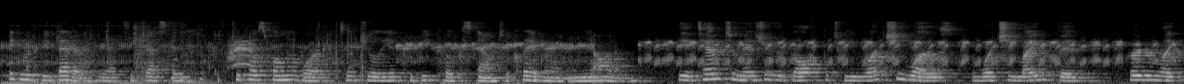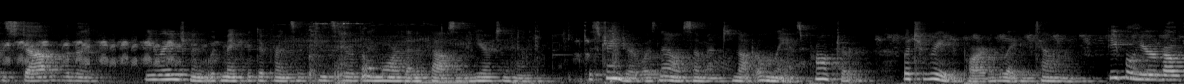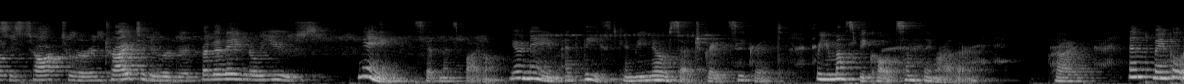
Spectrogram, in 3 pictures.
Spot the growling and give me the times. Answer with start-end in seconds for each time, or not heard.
14.9-16.6.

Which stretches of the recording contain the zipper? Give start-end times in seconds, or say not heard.
not heard.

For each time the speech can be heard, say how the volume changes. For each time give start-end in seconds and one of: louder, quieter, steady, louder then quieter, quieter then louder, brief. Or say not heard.
0.0-35.4 steady.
